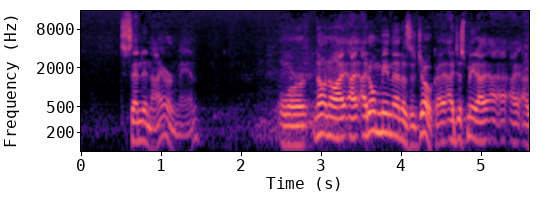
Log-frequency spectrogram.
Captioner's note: audience laughter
